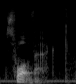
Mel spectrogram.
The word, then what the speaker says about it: SWOTVAC: So it's all been cut up there, and you can see that we pronounce it as the word, SWOTVAC.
